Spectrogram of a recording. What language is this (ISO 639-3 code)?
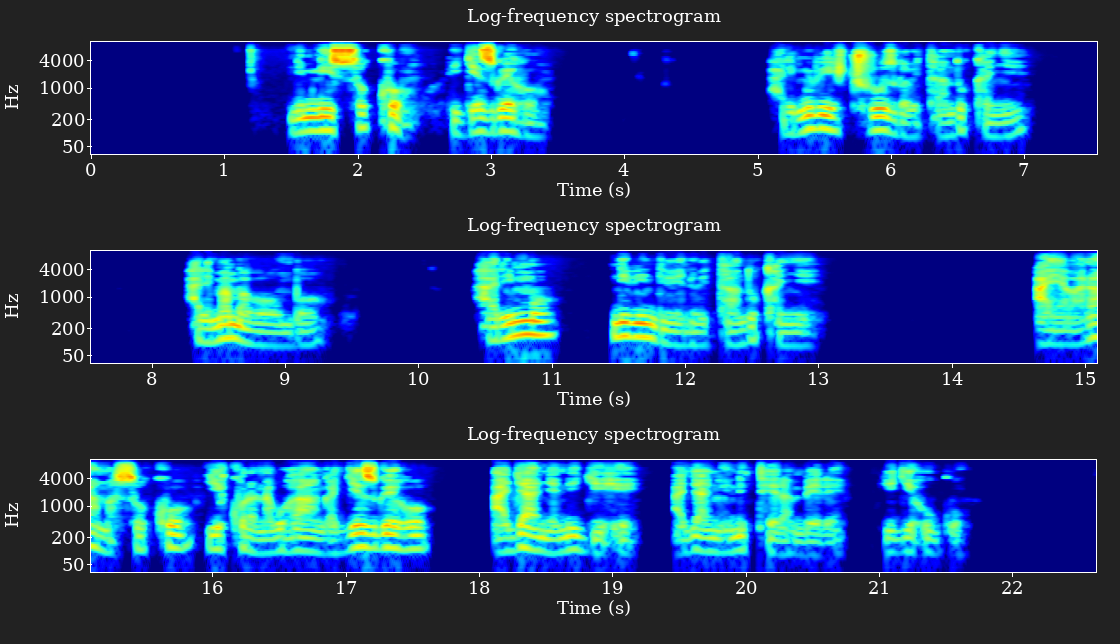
kin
